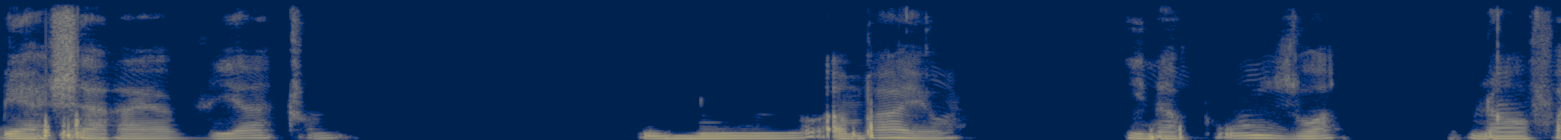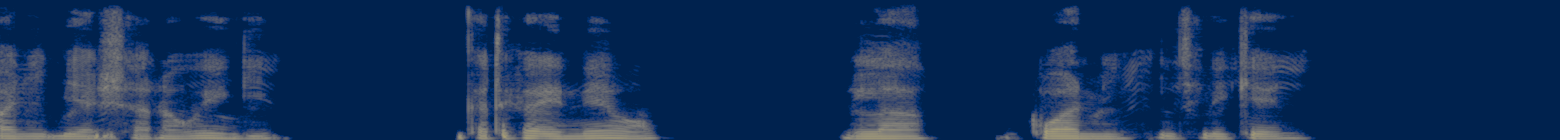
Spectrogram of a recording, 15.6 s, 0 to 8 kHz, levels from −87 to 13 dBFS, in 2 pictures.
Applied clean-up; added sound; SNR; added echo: neural mask model Resemble Enhance denoiser.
